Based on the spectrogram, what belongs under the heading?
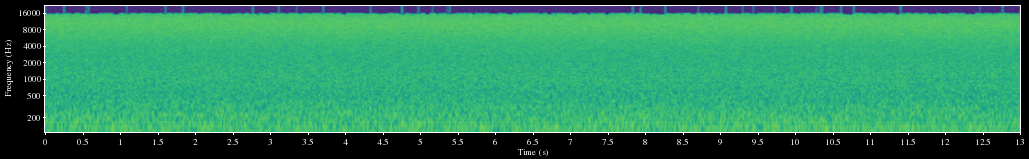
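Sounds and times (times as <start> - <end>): white noise rush: 0.0 - 13.0.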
